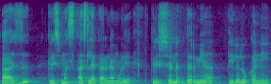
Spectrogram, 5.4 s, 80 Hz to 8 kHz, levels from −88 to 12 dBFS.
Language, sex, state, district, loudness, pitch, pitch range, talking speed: Marathi, male, Maharashtra, Aurangabad, -19 LUFS, 140 Hz, 130-155 Hz, 100 wpm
